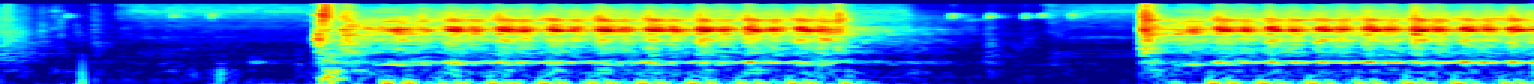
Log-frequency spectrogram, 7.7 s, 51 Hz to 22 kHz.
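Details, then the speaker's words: Alfa Romeo 156 GTA 3.2 V6 Busso, restarted after sitting over ten years: catches with a thin whistle, sags almost to nothing and bursts back; a recurring ignition fault that clears itself, cause still unexplained. "Ik denk dat niemand verrast is, maar ze gaf me opnieuw de ontstekingsstoring en het herstelde zichzelf daarna."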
